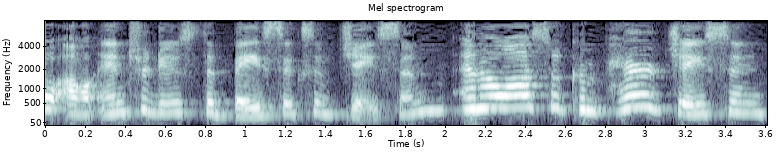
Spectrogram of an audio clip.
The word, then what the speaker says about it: JSON: talking about its pronunciation some people call it Jason and some call it Json I did a little bit of investigation and discovered that the original developer of Jason calls it Jason so I'll do that too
